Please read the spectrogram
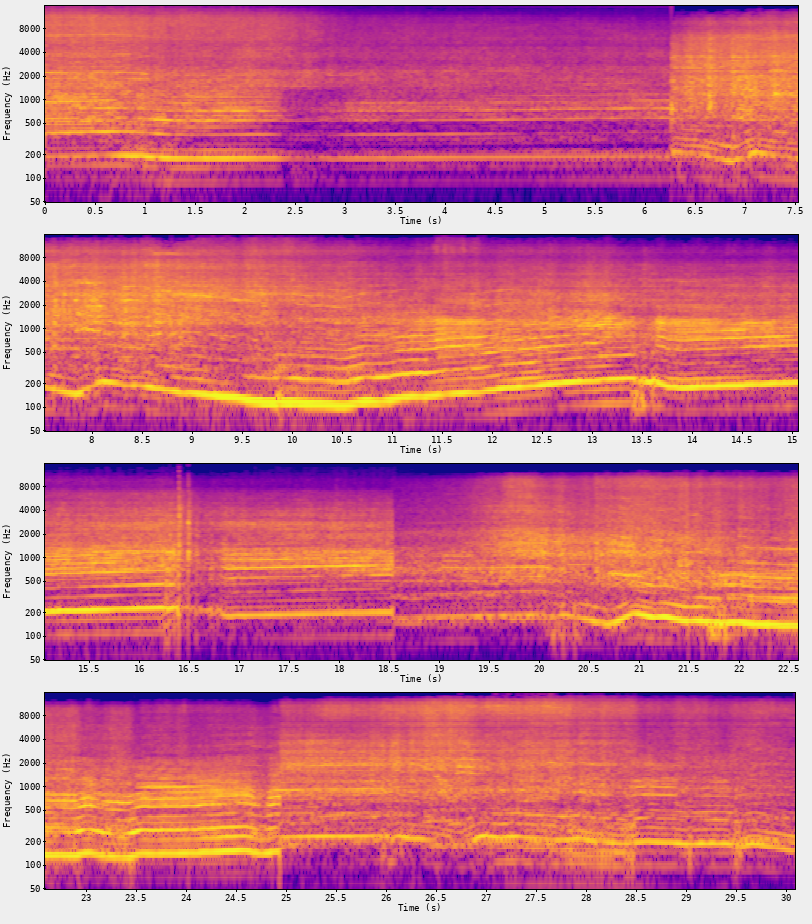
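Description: Renault Clio RS race car's four-cylinder engine revving hard: the note drops as the car brakes into a bend and climbs again as it accelerates out. This happens several times over a series of passes.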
